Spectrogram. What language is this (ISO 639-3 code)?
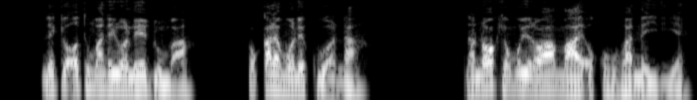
kik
